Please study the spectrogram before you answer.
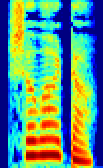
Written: ಷೀವಟ

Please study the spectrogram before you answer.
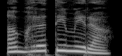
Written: ಅಭ್ರತಿಮಿರ

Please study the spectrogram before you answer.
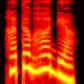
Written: ಹತಭಾಗ್ಯ

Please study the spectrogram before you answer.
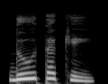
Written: ದೂತಕಿ

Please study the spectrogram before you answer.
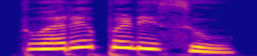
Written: ತ್ವರೆಪಡಿಸು

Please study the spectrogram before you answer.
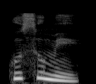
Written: ಕುಸುಮೆ

